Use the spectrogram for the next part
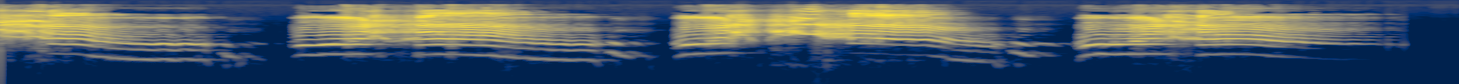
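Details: Infant crying in four long, high-pitched wails, each with a falling pitch and a brief pause between.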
